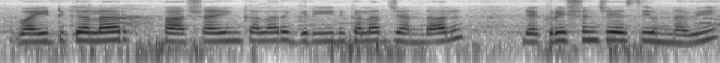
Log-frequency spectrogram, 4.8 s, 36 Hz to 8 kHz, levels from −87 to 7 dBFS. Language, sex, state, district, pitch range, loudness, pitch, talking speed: Telugu, female, Telangana, Hyderabad, 235-255 Hz, -16 LUFS, 245 Hz, 125 wpm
